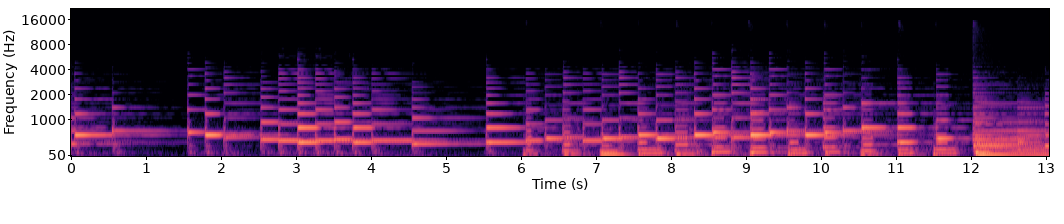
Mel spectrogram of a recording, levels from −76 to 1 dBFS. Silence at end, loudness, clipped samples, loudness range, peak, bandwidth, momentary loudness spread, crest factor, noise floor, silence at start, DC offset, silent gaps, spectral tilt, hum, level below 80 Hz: 0 s; -25 LUFS; under 0.1%; 4 LU; -8 dBFS; 15.5 kHz; 12 LU; 16 dB; -45 dBFS; 0 s; under 0.1%; none; -8.5 dB/octave; none; -34 dBFS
